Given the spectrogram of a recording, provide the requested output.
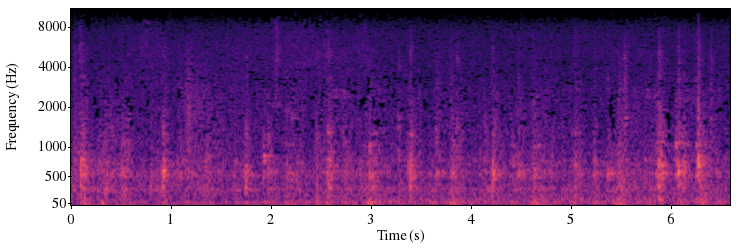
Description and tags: Escalator, looped
The sound of an escalator in a swedish mall. Sound is looped.
From old recordings I made for a project, atleast ten years old. Can't remember the microphone used but I think it was some stereo model by Audio Technica, recorded onto DAT-tape.
looped, loop, escalator, mall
